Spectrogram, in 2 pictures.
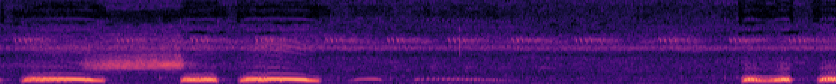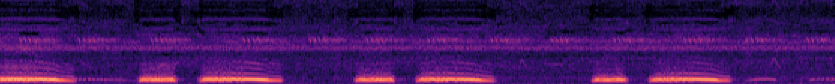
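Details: Spotted dove call used to lure birds for trapping: repeated soft, hollow coos in paired phrases of a quick double note and a drawn-out croo, with a short buzzy insect-like sound at the start and a quiet gap.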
